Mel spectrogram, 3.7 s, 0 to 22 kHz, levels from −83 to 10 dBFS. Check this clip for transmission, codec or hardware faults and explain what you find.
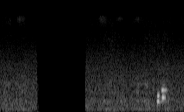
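One transmission fault is audible in the speech, carried over an Opus call path whose audio tops out around 12 kHz.

From 0.73 s to 1.72 s there is a long network dropout, most likely a run of lost packets. About 0.96 s of audio never arrives. The receiver's concealment briefly extends the last sound as a fading buzz, then gives up, leaving roughly 0.9 s of near silence. The speech resumes at 1.72 s with the missing portion simply gone rather than delayed.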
